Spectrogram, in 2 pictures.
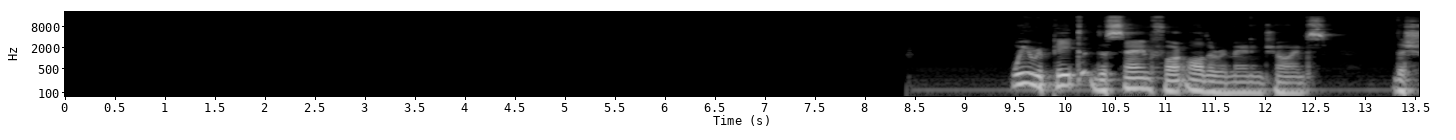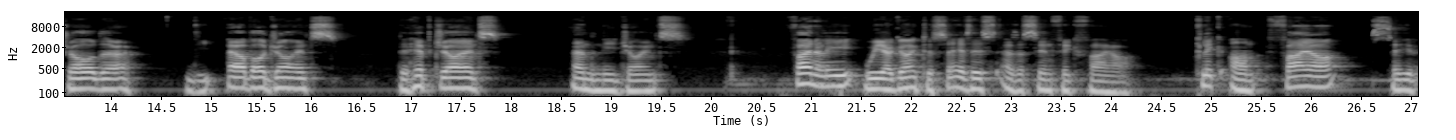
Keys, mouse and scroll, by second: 3.3 click, 3.9 click, 5.3 click, 5.6 click, 6.0-8.3 drag, 8.4 ctrl+r, 9.1-10.4 ctrl+scroll down 2, 11.8 click, 13.1 click, 14.4 click, 16.1 click, 17.3-18.0 scroll down 1, 18.2 click, 19.3 click, 21.1-21.7 ctrl+scroll down 2, 21.7-22.5 ctrl+scroll up 2, 23.5 click, 25.3 click.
